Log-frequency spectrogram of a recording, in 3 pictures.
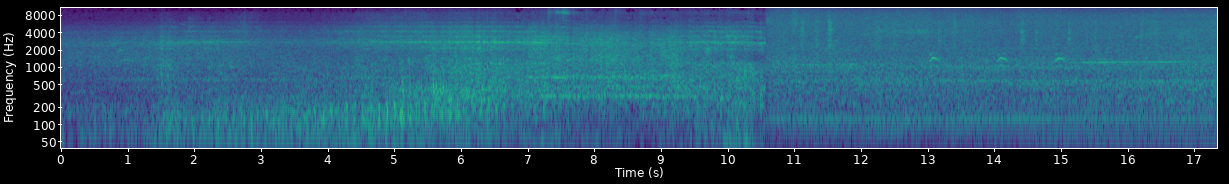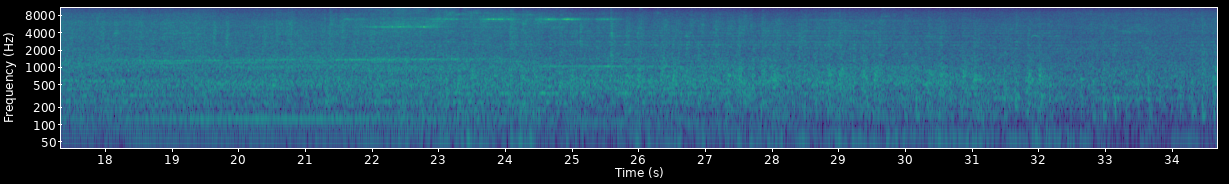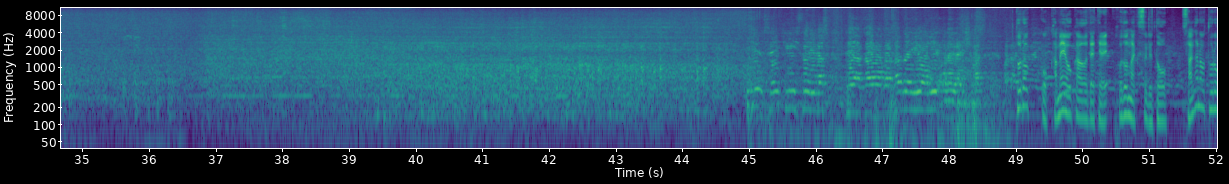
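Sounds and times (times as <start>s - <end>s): train rolling on rails: 0.0s - 52.0s
high wheel squeals: 20.6s - 26.0s.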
